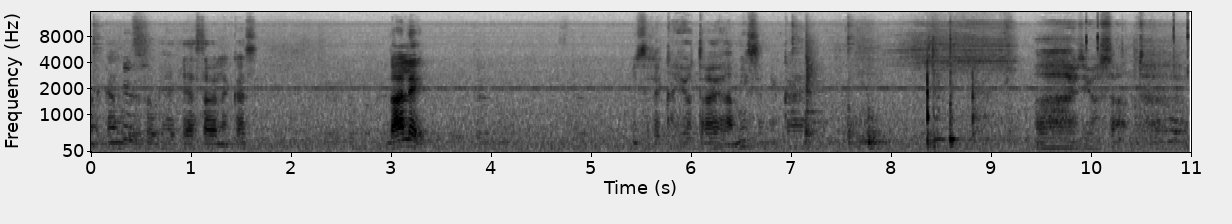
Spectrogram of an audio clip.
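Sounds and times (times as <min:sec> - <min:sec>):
person whispering softly: 0:09.5 - 0:11.0.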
